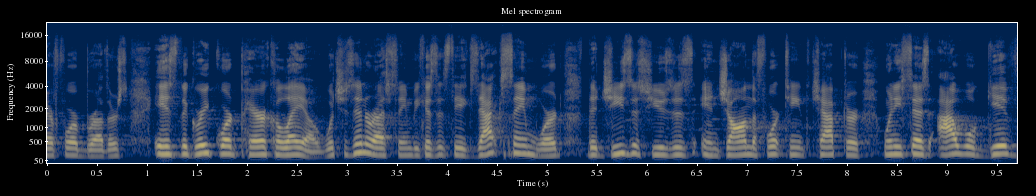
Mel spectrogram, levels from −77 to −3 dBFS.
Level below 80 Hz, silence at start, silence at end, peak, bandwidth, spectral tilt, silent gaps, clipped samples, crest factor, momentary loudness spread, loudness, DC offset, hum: -88 dBFS; 0 s; 0 s; -12 dBFS; over 20 kHz; -3.5 dB/octave; none; under 0.1%; 18 dB; 8 LU; -30 LUFS; under 0.1%; none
